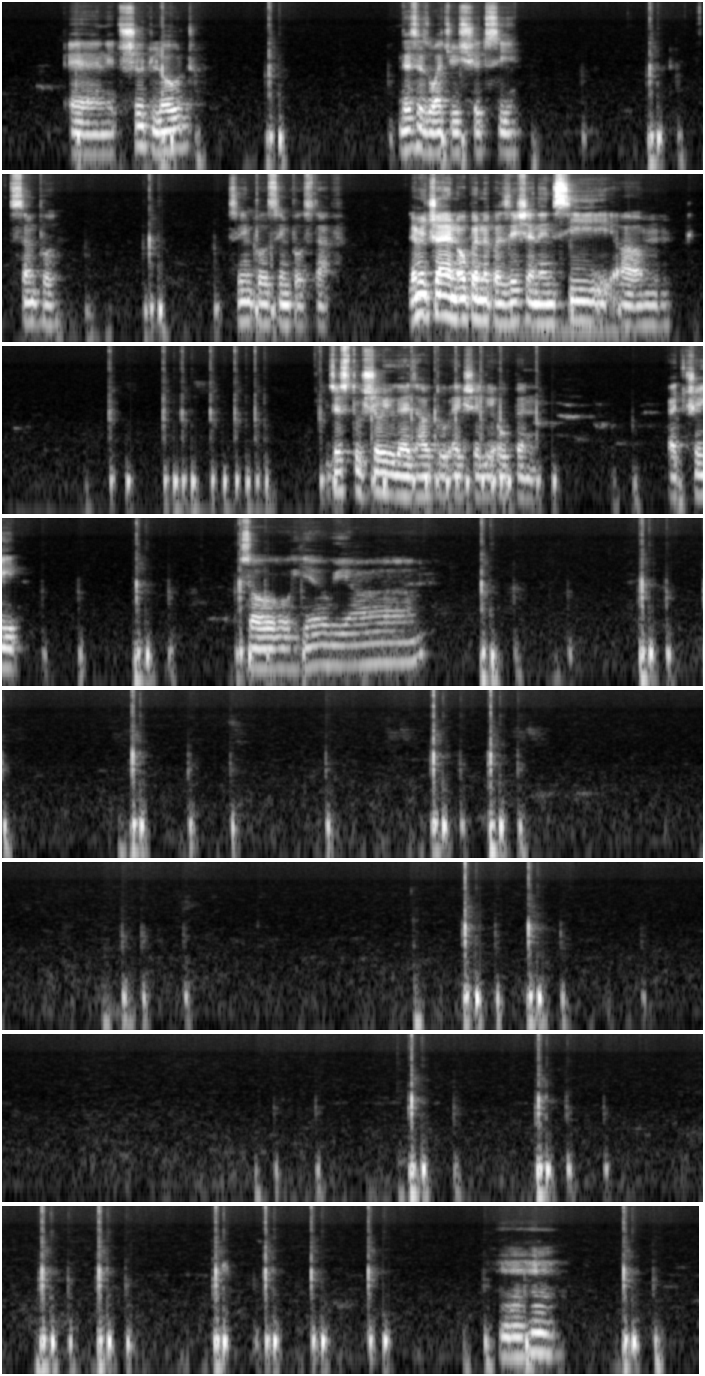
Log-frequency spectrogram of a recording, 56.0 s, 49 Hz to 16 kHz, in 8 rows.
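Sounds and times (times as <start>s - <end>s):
computer mouse clicking: 2.6s - 2.9s, 5.8s - 7.1s, 7.8s - 9.6s, 15.0s - 17.3s, 21.4s - 23.6s, 25.8s - 26.8s, 27.4s - 28.2s, 29.2s - 30.5s, 32.3s - 33.4s, 36.0s - 37.0s, 39.1s - 40.8s, 46.0s - 46.7s, 47.4s - 48.2s, 49.4s - 50.5s, 51.2s - 53.0s, 55.2s - 55.7s.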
